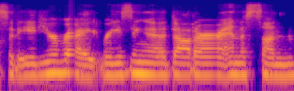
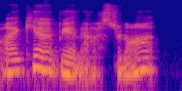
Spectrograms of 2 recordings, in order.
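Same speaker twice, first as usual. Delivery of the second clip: put-on soft, tiny voice of a four-year-old girl; 3 semitones higher, 8 dB quieter than usual. Retelling what a four-year-old girl answered when asked a question: imitating a tiny four-year-old's voice. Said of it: "her little teeny tiny four-year-old voice".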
